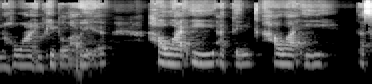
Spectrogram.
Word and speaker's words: Hawaii: the form of well the guardian owl of Hawaii that's the correct pronunciation I actually found out from the Hawaiian people out here Hawaii I think Hawaii that's how they say it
